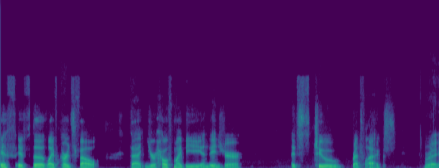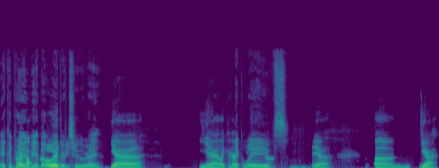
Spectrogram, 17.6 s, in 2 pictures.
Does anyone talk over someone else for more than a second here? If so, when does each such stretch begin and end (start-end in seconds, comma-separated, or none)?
8.6-10.4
